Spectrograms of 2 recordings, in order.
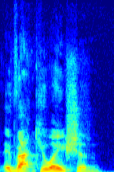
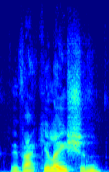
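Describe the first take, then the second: First: Evacuation said loud and slow without an L; loud, deliberate correction on Evacuation, no L; corrected pronunciation. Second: Evacuation with an extra L, like "evaculation"; mispronounced word. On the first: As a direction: spell out Evacuation firmly as "evac-u-ation". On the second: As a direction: slip an L into Evacuation before the "-ation". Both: Real, not acted. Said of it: "Making up words again".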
